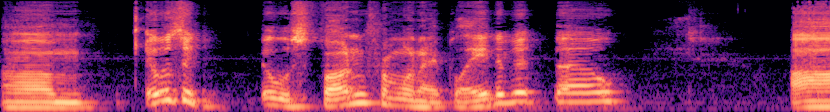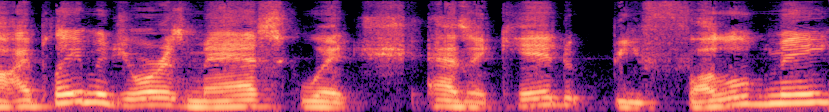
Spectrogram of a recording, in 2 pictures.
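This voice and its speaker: Fairly high-pitched and somewhat breathy, a man speaks at a fairly slow pace with very wide pitch swings. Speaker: podcast host. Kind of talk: casual chat. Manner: halting, stammering repeats.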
